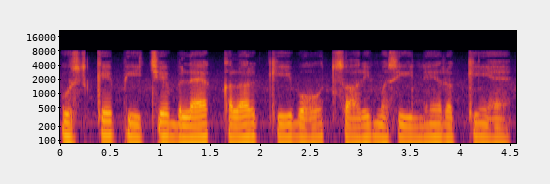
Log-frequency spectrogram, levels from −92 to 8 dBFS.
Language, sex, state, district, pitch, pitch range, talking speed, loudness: Hindi, male, Uttar Pradesh, Shamli, 110 Hz, 105-115 Hz, 130 wpm, -18 LUFS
